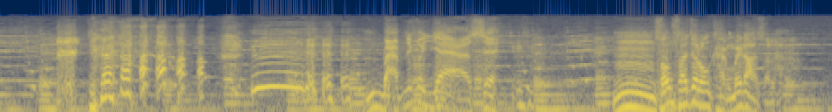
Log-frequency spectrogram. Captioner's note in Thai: เสียงหัวเราะ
